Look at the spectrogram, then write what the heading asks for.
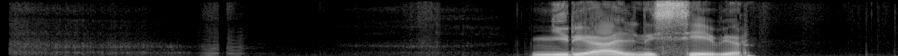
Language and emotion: Russian, neutral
